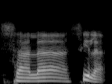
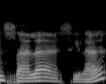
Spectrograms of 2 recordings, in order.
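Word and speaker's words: سلاسلا: Karena dia bisa dibaca dengan dua wajah. Karena bisa dibaca dengan dua wajah. Apakah dengan isbat ataukah dia menetapkan sehingga dibacanya dengan salasila, atau bisa dibaca dengan salasil, tidak dipanjangkan.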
